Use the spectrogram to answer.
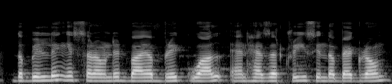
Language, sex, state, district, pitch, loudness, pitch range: English, male, Assam, Kamrup Metropolitan, 165 Hz, -16 LUFS, 165-175 Hz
